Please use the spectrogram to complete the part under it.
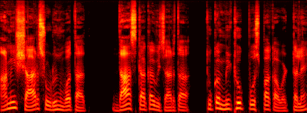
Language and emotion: Goan Konkani, neutral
